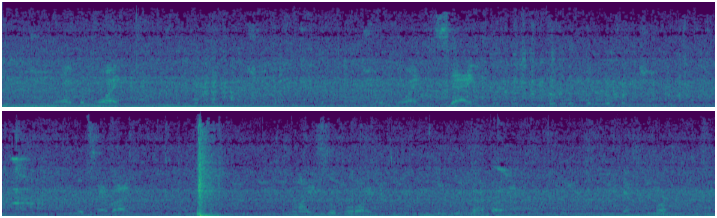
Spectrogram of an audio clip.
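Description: A woman speaks softly and briefly to dogs nearby.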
